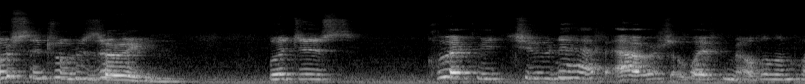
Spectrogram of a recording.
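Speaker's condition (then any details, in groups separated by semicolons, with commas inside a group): Cerebral palsy; present from birth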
